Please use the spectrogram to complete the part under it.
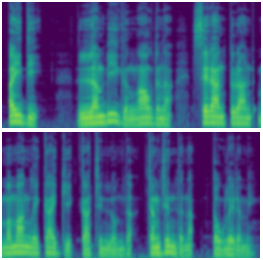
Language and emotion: Manipuri, neutral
